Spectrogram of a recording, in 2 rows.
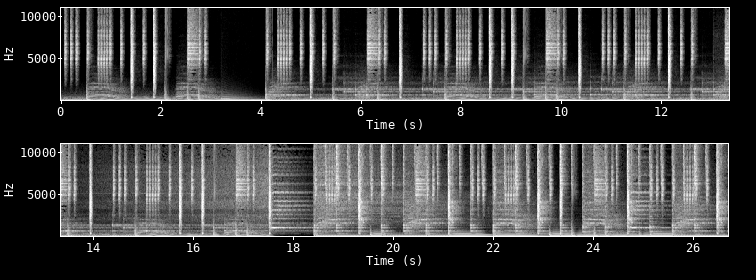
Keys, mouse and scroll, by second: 0.0 KP_1, 0.2 click, 0.6 ctrl+e, 0.7 scroll down 2, 0.7 shift+middle click, 0.8-1.2 scroll up 2, 1.2 click, 1.5 shift+middle click, 1.7 shift+click, 1.9 shift+click, 2.3 scroll down 2, 2.3 shift+middle click, 2.5 scroll up 2, 2.8 ctrl+e, 2.9 shift+middle click, 3.5 scroll up 1, 3.6 middle drag, 3.9-7.2 typing, 4.4 shift+middle click, 4.5 scroll up 1, 4.7 click, 4.8 middle click, 4.9 shift+click, 5.0 scroll down 1, 5.1-5.6 middle drag, 5.7 click, 6.4 middle click, 6.8 middle click, 6.9 click, 7.5 alt+click, 7.7 ctrl+e, 7.8 scroll down 3, 7.8 middle click, 8.1 shift+middle click, 8.3-13.5 typing, 8.7 scroll up 2, 8.8-9.3 shift+middle drag, 9.4 click, 9.6 shift+middle drag, 9.6 scroll up 1, 12.7 scroll up 2, 12.9 Left, 13.3 scroll down 1, 13.6 Left, 14.6 ctrl+e, 14.7 click, 15.1 ctrl+e, 15.3 middle click, 15.5 click, 15.9 scroll down 2, 16.0 middle click, 16.1 click, 16.3-17.8 typing, 16.4 scroll up 3, 17.7 click, 18.1 scroll down 5, 18.3 middle click, 18.6 scroll up 3, 18.6 middle click, 18.8 click, 18.9 middle click, 19.2 scroll up 1, 19.4 middle click, 19.4 g, 19.7 middle click, 19.9 click, 20.1 middle click, 20.1 g, 20.5 middle click, 20.9 click, 21.0 middle click, 21.2 g, 21.5 middle click, 21.7 click, 21.8 g, 22.2 middle click, 22.6 KP_1, 22.7 scroll up 4, 22.8 Tab, 23.0 g, 24.0 g, 25.0 click, 25.1 g, 25.3 scroll down 2, 25.5-25.8 middle drag, 25.8-26.2 scroll up 2, 25.9 Tab, 25.9 middle click, 26.2 click, 26.2 middle click, 26.3 g, 26.5 middle drag.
